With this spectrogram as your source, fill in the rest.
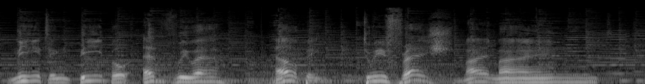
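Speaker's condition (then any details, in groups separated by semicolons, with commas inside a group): No condition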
